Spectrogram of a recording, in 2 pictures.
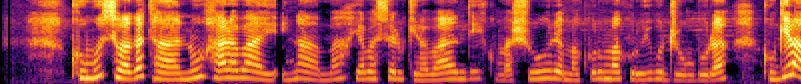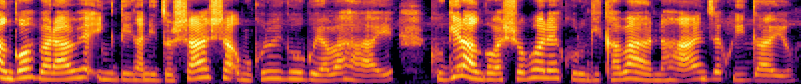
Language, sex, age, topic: Rundi, female, 25-35, education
